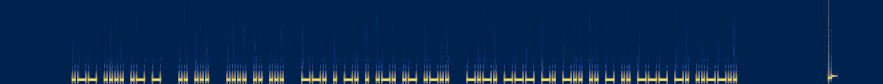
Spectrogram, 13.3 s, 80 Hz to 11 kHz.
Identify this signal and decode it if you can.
Morse code, heard as a keyed tone, about 30 wpm, 700 Hz. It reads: WHAT IS HIS GENERAL CONDITION?
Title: Sentences from Top 1000 Words 30wpm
